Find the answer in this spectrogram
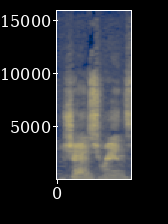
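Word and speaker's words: Jezrien: You get to decide how things go, but he had Jezrian's blade, or Jezrian, depending on where in the world you are and how they pronounce the name.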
